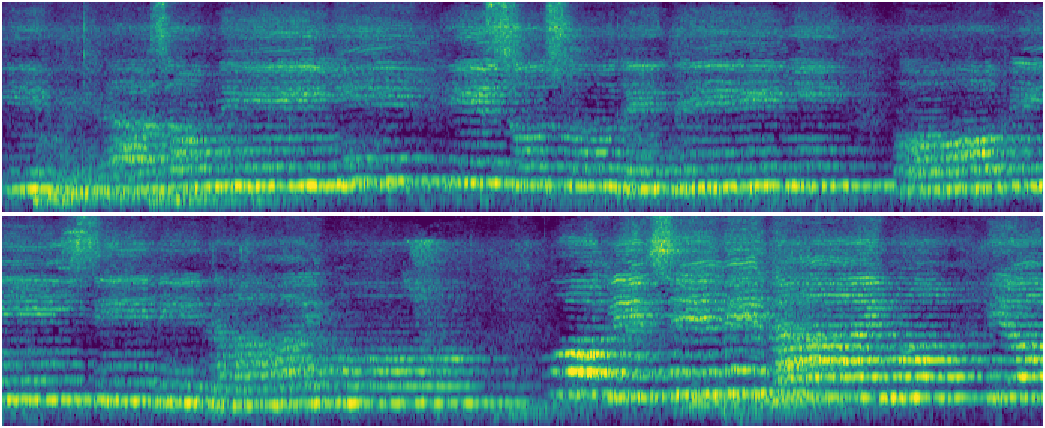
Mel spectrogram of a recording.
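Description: A group of girls and young women singing a Ukrainian Christmas carol (koliadka) unaccompanied, in long held phrases, with a short break before a louder phrase near the end.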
